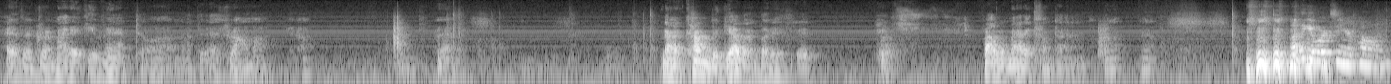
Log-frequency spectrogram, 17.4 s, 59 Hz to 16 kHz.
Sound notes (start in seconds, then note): 11.8 laughs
